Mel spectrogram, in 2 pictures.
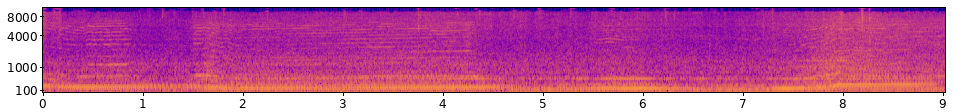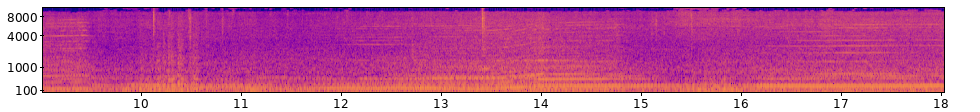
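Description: Dodge Hellcat's supercharged 6.2-litre Hemi V8 running under way in traffic. Its pitch drops about two seconds in, then rises steeply as it revs up twice, around halfway and again near the end.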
